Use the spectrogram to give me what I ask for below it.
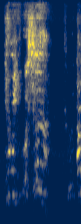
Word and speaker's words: Wilshire: It's Wilshire. And when I'm trying to order pizza, it's like nobody knows. His victims, the other. And I say it's between Sunset and Santa Monica. They're like, you mean Wilshire?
